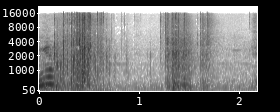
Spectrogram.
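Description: Plastic food packaging crinkling and rustling as grocery packets are handled and moved, in two short spells.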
